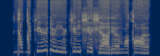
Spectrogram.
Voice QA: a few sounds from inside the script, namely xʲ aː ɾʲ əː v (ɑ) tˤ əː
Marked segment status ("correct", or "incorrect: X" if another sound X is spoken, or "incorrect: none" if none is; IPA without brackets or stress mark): correct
